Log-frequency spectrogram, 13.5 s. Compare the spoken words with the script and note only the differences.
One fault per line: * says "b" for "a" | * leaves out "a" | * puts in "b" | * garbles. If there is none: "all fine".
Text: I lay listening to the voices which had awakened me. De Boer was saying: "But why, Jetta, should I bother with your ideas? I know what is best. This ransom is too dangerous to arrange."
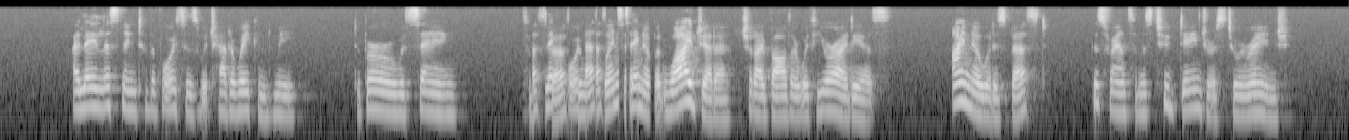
* garbles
